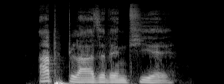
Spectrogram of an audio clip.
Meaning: relief valve
- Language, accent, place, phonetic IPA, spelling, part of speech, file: German, Germany, Berlin, [ˈapˌblaːzəvɛnˌtiːl], Abblaseventil, noun, De-Abblaseventil.ogg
